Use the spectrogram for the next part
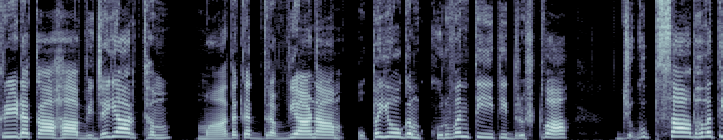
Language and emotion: Sanskrit, disgusted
